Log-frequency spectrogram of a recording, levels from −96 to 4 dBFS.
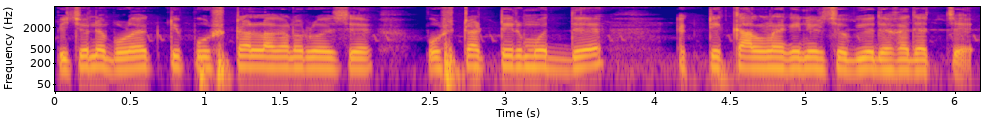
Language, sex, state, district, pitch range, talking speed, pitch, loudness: Bengali, male, Assam, Hailakandi, 135-155 Hz, 125 wpm, 145 Hz, -17 LUFS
